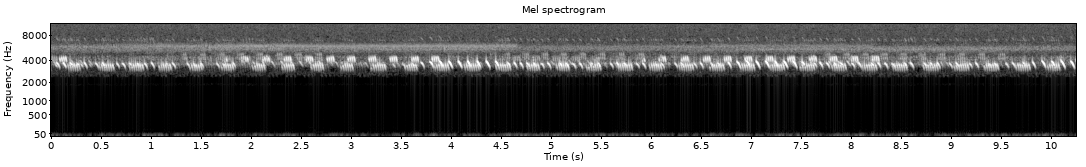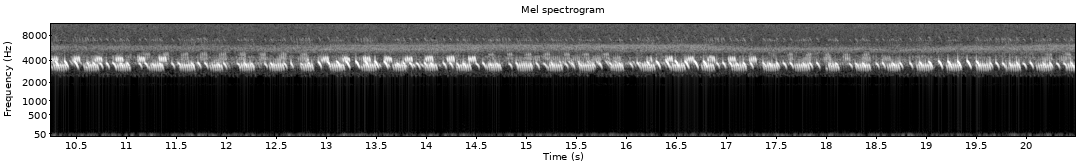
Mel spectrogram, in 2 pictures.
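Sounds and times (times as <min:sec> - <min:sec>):
cricket chirping: 0:00.0 - 0:20.4.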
